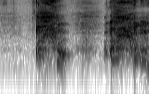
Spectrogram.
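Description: A man coughs twice, the two coughs about a second apart.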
